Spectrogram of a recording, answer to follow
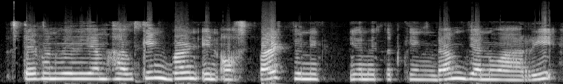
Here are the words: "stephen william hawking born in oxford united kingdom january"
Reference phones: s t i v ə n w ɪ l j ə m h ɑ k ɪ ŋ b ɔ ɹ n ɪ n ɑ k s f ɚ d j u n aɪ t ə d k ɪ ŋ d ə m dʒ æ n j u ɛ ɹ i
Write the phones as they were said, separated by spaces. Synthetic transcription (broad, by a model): s t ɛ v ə n w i l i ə m h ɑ k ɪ ŋ b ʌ ɹ n ɪ n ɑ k s p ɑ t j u n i t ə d k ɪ ŋ d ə m dʒ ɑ n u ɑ ɹ i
